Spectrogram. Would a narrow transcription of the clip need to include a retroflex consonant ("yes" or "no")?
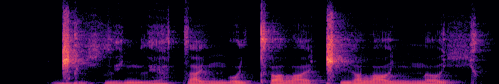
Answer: no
